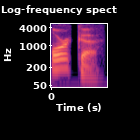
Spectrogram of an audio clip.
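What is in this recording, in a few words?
"orca", US English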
